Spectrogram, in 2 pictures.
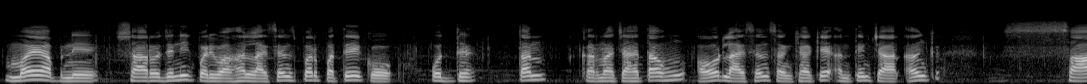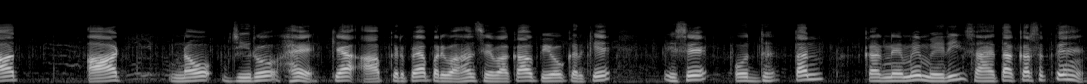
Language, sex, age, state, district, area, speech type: Hindi, male, 45-60, Uttar Pradesh, Sitapur, rural, read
